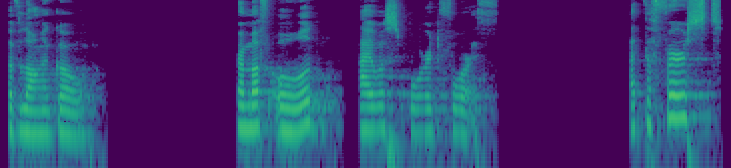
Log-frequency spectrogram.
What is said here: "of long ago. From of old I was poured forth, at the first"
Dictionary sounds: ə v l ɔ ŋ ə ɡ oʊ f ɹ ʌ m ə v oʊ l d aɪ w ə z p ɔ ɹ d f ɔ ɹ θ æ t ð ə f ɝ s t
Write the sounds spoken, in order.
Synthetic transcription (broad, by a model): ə v l ɔ ŋ ə ɡ oʊ f ɹ ʌ m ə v oʊ l d aɪ w ə z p ɔ ɹ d f ɔ ɹ θ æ t ð ə f ɝ s t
